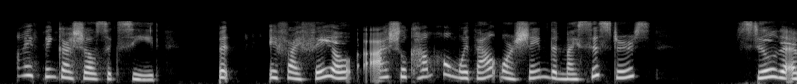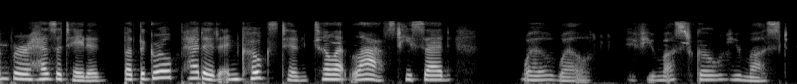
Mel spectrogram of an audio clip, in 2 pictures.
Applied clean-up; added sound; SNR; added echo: neural mask model DeepFilterNet 3.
